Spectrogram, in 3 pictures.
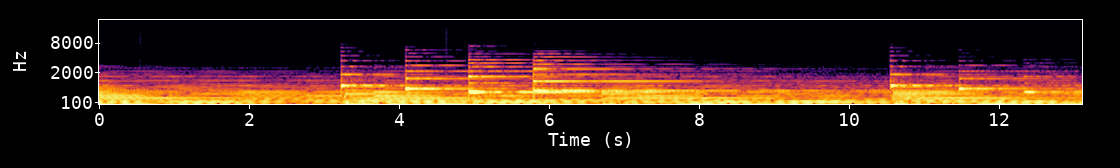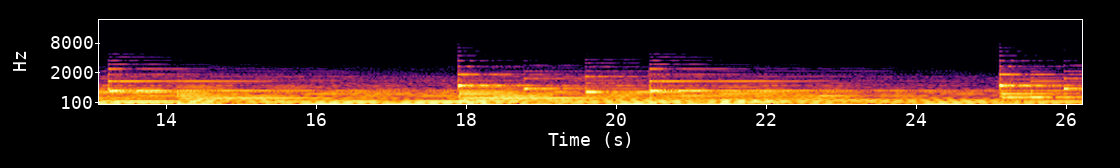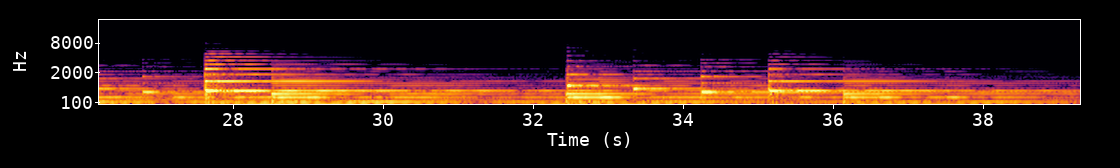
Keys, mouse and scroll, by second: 0.2 scroll down 1, 0.9-3.9 middle drag, 4.2-4.8 scroll up 1, 4.8 drag, 9.9 click, 10.7 click, 11.7 g, 14.6 ctrl+z, 16.6 click, 17.9 s, 19.6 click, 19.9 s, 21.3 click, 21.5 s, 23.1 click, 23.4 s, 25.2 click, 25.8 drag, 27.6 click, 28.9 s, 32.2 click, 35.0 ctrl+j, 35.5 scroll down 1, 36.8 click, 37.5-38.1 right drag, 38.1 click, 38.5 drag.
